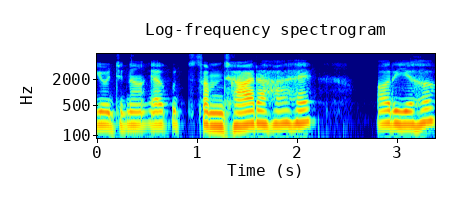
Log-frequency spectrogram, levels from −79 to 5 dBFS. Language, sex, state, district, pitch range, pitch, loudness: Hindi, female, Chhattisgarh, Jashpur, 175-185 Hz, 180 Hz, -20 LUFS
